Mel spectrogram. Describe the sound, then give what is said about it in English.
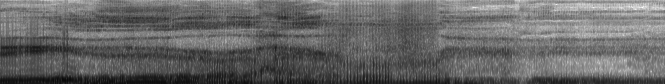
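A person voices a long, loud, guttural roar imitating a huge beast, rough and growling, sustained for about two seconds before trailing off into a lower rumble. “And I just stand up on my hind legs and let out a mighty roar.”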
